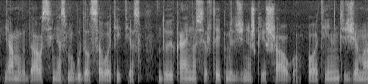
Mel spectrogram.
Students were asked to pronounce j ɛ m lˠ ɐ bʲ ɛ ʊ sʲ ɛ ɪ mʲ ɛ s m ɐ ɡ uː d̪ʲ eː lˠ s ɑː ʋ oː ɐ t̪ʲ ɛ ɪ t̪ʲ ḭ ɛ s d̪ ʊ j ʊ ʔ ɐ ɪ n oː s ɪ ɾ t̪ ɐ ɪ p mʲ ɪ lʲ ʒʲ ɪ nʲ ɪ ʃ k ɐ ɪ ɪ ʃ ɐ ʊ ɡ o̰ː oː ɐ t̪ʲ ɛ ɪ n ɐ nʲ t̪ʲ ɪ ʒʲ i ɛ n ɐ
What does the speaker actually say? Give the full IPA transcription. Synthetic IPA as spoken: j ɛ m lˠ ɐ bʲ ɛ ʊ sʲ ɛ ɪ nʲ ɛ s m ɐ ɡ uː d̪ʲ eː lˠ s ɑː ʋ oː ɐ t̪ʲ ɛ ɪ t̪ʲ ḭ ɛ s d̪ ʊ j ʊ k ɐ ɪ n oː s ɪ ɾ t̪ ɐ ɪ p mʲ ɪ lʲ ʒʲ ɪ nʲ ɪ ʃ k ɐ ɪ ɪ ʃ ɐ ʊ ɡ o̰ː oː ɐ t̪ʲ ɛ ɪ n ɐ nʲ t̪ʲ ɪ ʒʲ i ɛ m ɐ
